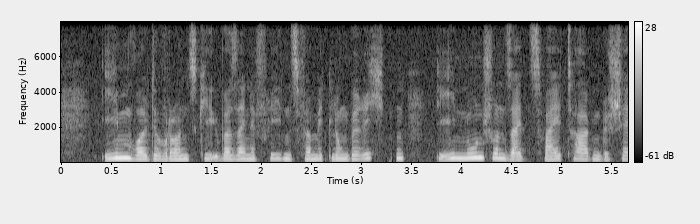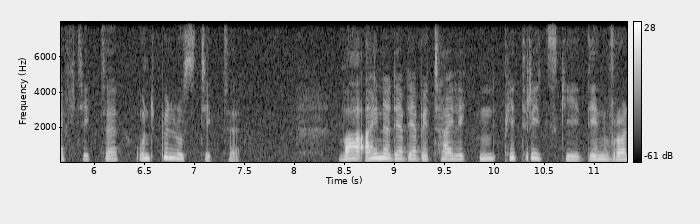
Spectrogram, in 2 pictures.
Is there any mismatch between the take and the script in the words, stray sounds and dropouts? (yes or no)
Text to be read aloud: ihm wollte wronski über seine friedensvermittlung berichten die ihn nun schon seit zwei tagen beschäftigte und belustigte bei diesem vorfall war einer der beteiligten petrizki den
yes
